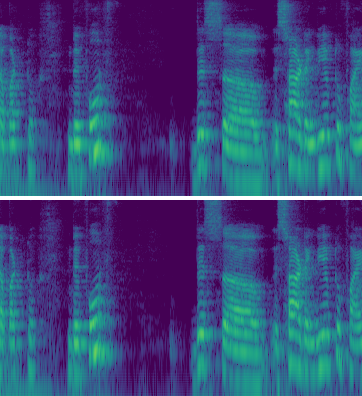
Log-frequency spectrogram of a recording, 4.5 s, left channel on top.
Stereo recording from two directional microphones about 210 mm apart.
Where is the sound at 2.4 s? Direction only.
30° right (ahead or behind).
